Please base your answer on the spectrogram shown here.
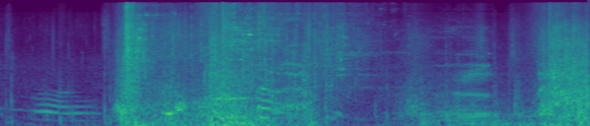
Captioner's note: grunting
